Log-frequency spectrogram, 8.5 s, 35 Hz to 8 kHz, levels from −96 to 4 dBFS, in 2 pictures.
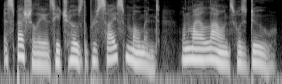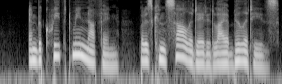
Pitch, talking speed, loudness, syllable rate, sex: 145 Hz, 140 wpm, -19 LUFS, 5.5 syllables/s, female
